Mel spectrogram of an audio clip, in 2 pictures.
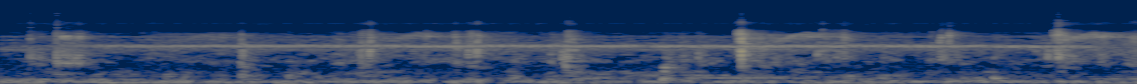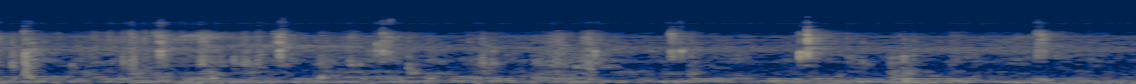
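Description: A man chewing rice and side dishes with his mouth open, with many irregular small wet clicks and smacks. A faint steady high whine runs from about half a second in to about five seconds.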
